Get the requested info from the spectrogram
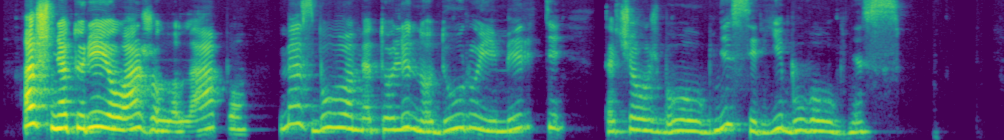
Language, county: Lithuanian, Utena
